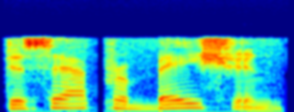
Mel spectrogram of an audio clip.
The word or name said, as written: disapprobation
